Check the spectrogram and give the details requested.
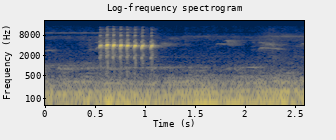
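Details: Scaly-breasted bulbul's distinctive call: a tight, fast string of about eight bright, high notes spread over half a second, then near silence apart from low background noise.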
